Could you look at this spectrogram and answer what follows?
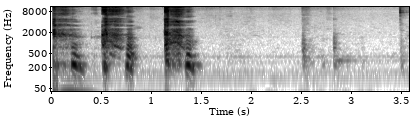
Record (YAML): three_cough_length: 3.6 s
three_cough_amplitude: 32768
three_cough_signal_mean_std_ratio: 0.36
survey_phase: beta (2021-08-13 to 2022-03-07)
age: 65+
gender: Female
wearing_mask: 'No'
symptom_none: true
smoker_status: Current smoker (1 to 10 cigarettes per day)
respiratory_condition_asthma: false
respiratory_condition_other: false
recruitment_source: REACT
submission_delay: 4 days
covid_test_result: Negative
covid_test_method: RT-qPCR
influenza_a_test_result: Negative
influenza_b_test_result: Negative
